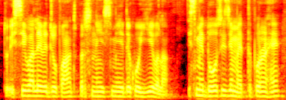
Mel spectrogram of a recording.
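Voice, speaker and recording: A young male exam-prep teacher walks students through phonetics examples at a steady clip. He keeps it casual and reassuring and often checks in with the class as he goes. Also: mid-range voice, rapid-fire. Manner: encouraging, repeats "है ना" often. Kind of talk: explaining lesson over slides.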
